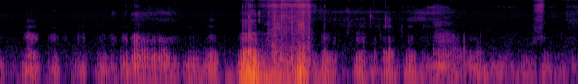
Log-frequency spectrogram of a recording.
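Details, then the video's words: Domestic cat purring, a soft low rumble that comes in uneven pulses, with a brief louder rustling burst near the middle. "the cat ฅ^•ﻌ•^ฅ purrs"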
